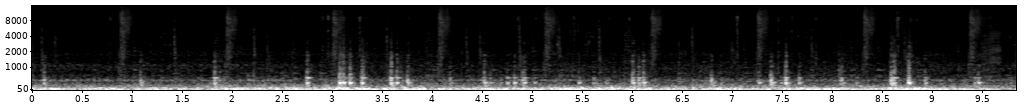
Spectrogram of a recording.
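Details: 2017 Chevrolet Bolt EV, clunk heard for about two years: irregular hollow clunks and knocks over low road rumble, also when suspension is moved by hand; cause a worn front stabilizer (sway bar) link, replaced.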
